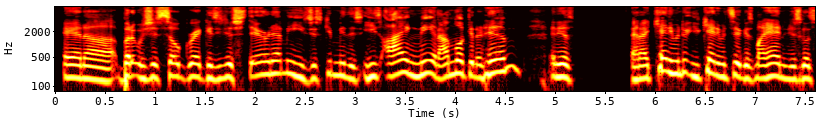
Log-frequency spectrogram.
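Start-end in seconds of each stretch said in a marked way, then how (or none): none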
